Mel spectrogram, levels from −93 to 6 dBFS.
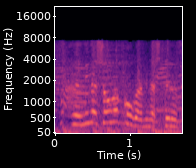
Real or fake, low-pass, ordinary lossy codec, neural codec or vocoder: real; 7.2 kHz; MP3, 64 kbps; none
